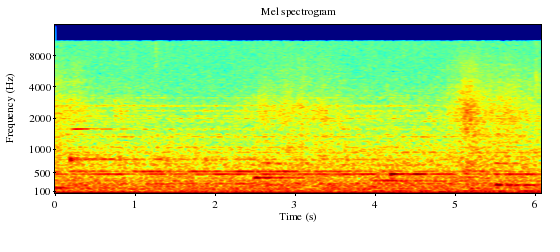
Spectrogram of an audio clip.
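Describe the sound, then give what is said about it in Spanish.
Soft ocean waves wash in and out in gentle, hushed swells beneath a calm, sustained musical drone, with a steady low hum underneath and no voices. “mientras escuchas el vaivén de las olas, te haces consciente del vaivén de tu respiración.”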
